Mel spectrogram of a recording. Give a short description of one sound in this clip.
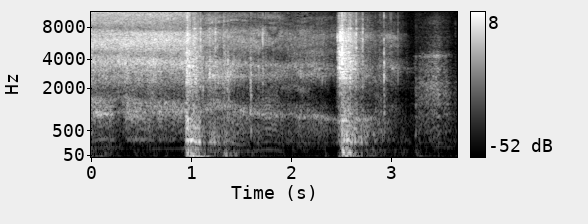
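Gunshots bang.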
